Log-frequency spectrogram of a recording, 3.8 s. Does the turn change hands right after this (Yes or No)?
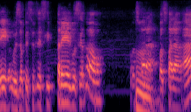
No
